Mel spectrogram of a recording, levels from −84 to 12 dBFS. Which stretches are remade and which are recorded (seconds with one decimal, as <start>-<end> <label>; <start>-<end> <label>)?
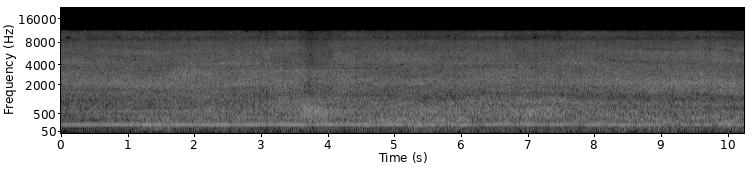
0.0-4.5 recorded; 4.5-7.0 remade; 7.0-7.5 recorded; 7.5-9.6 remade; 9.6-10.3 recorded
